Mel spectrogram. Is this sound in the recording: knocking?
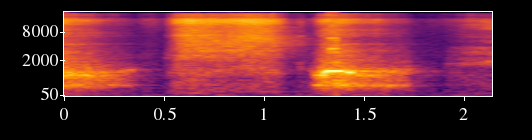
no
